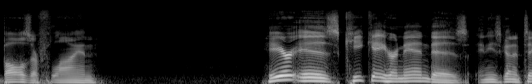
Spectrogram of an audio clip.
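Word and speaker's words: Kiké: Be sure you pronounce it Kike, folks. Don't, it's not a 1-syllable name. That would be bad.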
